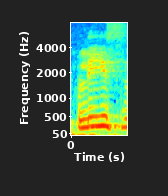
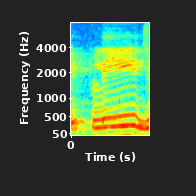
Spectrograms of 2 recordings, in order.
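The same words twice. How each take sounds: First: प्लीज ending in a hissed "s", "plees"; wrong final S. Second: प्लीज ending in a voiced "j", "pleej"; final J sound. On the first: Teacher shows pupils the mistake, "plees" with S. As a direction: say प्लीज with a voiceless "s" at the end. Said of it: "प्लीज नहीं भाई". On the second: Teacher corrects pupils, "pleej" with a voiced ending. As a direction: voice the end of प्लीज as a buzzing "j". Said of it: "जय का sound आएगा". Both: Shown as a demonstration.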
